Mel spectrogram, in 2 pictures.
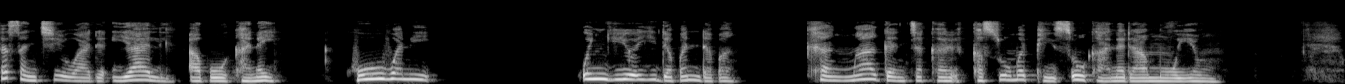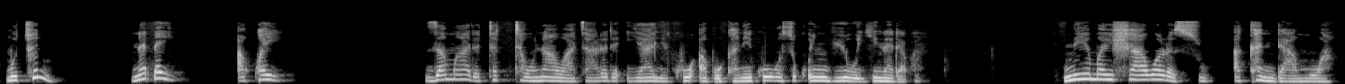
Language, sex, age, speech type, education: Hausa, female, 15-29, spontaneous, tertiary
